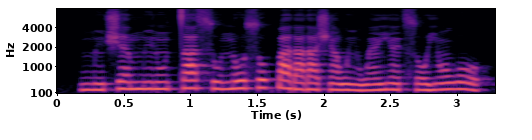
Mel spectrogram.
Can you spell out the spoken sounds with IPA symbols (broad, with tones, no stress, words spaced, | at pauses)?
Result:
mĩ˨ʃɛ˧ mĩ˧ɾũ˧ta˦ su˧no˦so˦k͡pa˦˨ ɾa˧ ɾa˧ʃã˧ wĩ˨wɛ̃˨˦jɛ̃˧ so˧jɔ̃˦wo˦˨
